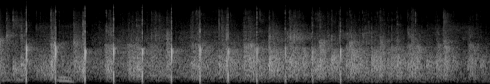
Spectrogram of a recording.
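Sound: audience applause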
